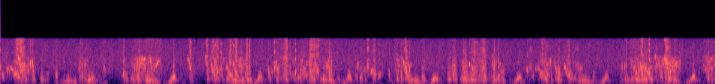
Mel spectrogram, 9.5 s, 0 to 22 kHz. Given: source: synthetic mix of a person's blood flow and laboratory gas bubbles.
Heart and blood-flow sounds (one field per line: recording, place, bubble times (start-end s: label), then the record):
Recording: Doppler ultrasound of blood flow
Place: precordium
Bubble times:
0.00-0.49 s: bubbles
0.53-0.66 s: bubbles
0.72-0.79 s: bubbles
1.03-1.18 s: bubbles
1.36-1.43 s: bubbles
1.60-2.15 s: bubbles
2.48-2.61 s: bubbles
2.73-3.39 s: bubbles
3.55-4.55 s: bubbles
4.72-5.50 s: bubbles
5.61-5.69 s: bubbles
5.94-6.75 s: bubbles
7.00-7.79 s: bubbles
7.90-7.95 s: bubbles
8.25-9.08 s: bubbles
9.38-9.55 s: bubbles
From the record:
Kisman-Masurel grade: 343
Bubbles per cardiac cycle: rolling drumbeat, 9 or more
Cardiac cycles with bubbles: 100%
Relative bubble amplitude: loud (0.450 to 0.775)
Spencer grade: 3 (all of the cardiac periods contain showers or single bubble signals, but not dominating or overriding the cardiac motion signals)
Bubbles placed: only in the low amplitude regions of the cardiac cycle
